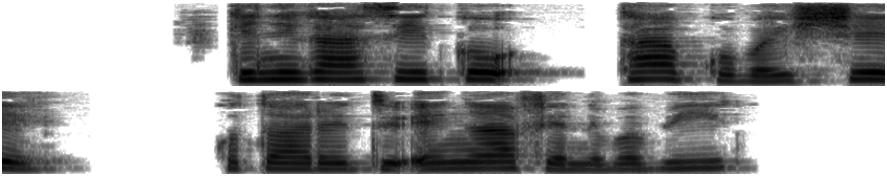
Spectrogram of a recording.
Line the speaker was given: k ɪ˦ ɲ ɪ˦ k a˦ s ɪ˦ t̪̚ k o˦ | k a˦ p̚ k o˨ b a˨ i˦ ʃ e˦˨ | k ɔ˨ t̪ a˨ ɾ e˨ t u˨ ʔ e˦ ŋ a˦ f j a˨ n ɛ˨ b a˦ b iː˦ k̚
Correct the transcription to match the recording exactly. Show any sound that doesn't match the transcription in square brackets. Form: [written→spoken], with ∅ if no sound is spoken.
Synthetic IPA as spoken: k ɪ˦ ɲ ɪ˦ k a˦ s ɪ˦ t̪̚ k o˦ | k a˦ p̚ k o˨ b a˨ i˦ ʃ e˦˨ | k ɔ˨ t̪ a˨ ɾ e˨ t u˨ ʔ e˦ ŋ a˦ f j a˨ n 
